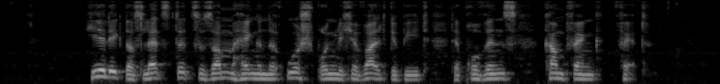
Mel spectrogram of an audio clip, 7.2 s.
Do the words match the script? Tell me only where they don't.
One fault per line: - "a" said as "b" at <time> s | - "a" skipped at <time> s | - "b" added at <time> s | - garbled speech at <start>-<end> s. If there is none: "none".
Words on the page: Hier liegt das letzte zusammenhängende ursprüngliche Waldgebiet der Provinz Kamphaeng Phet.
none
